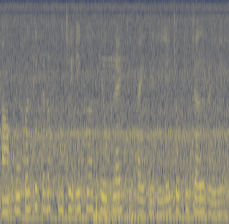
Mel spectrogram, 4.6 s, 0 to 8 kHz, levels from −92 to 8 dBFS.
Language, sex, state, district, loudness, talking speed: Hindi, female, Chhattisgarh, Bilaspur, -16 LUFS, 245 wpm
